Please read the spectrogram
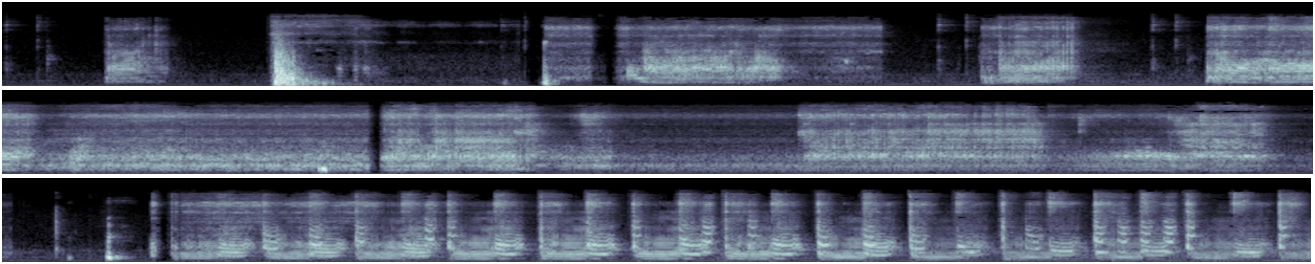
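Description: A string of loud fart sound effects, some drawn-out and buzzy with short pauses between, ending in a long rapid sputtering run of flappy bursts.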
